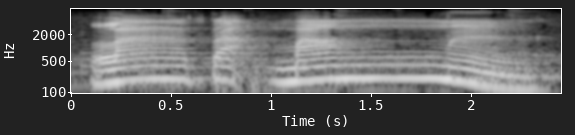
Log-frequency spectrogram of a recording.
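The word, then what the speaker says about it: لا تأمنا: Tadi kan mencampurkan dhammah pada sukun dengan memoncongkan bibir. Jadi bacanya adalah bismillahirrahmanirrahim. La ta'manna, la ta'manna, la ta'manna.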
